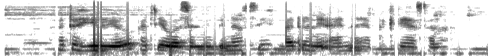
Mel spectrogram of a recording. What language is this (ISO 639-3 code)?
swa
